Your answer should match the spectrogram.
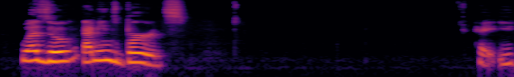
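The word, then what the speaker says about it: oiseaux: bet you it's uh you're gonna go crazy when I tell you that this is pronounced wazoo that means Birds hey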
